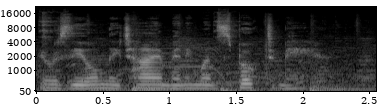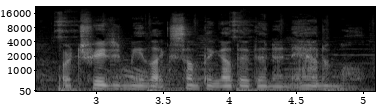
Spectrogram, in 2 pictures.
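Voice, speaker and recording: An actor playing a weary, haunted former captive in an audio drama, recounting a cruel past in a halting, measured way. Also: mid-range voice, flat delivery, music in the background, natural voice. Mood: wistful, pained.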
